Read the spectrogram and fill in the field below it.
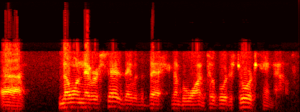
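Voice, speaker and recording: An American professional wrestler in his forties talks at length in an interview, repeating himself as he tells his story. His voice is lowish and a little fast, and the audio sounds dull.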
